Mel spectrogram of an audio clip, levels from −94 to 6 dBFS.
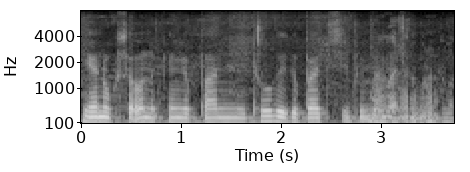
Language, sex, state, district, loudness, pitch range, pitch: Garo, male, Meghalaya, West Garo Hills, -19 LUFS, 115-125 Hz, 120 Hz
